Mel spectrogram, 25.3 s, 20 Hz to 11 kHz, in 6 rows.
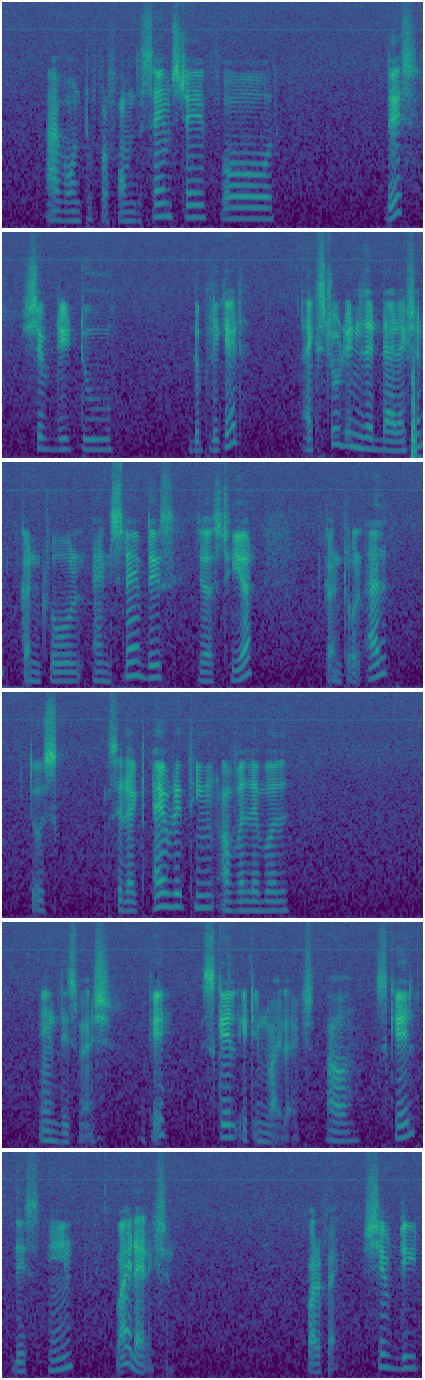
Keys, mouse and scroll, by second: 0.2-1.2 middle drag, 2.5-4.3 middle drag, 4.7 shift+d, 7.3 e, 10.3 middle click, 10.8-12.7 drag, 12.2 ctrl+l, 15.5-17.2 drag, 17.3 g, 19.2 s, 19.5 y, 20.7 s, 24.8-25.2 drag.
